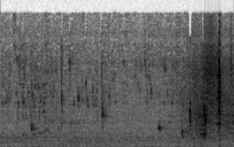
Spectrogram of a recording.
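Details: Water system after replacing a short pipe heated on with a torch, valve cracked open: steady rushing hiss of water filling the tanks with light trickles, no banging; a leak was noticed as it filled.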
